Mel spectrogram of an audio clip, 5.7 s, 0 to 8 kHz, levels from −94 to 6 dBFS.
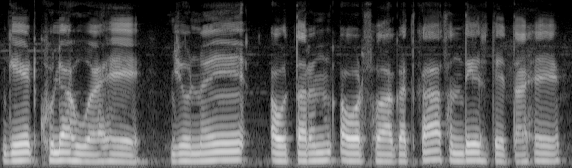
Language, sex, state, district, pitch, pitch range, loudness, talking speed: Hindi, male, Jharkhand, Ranchi, 135 Hz, 130-145 Hz, -17 LUFS, 135 wpm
